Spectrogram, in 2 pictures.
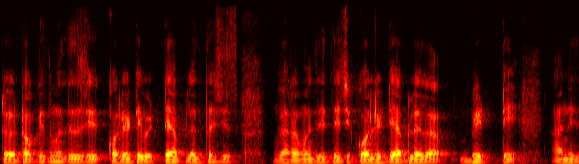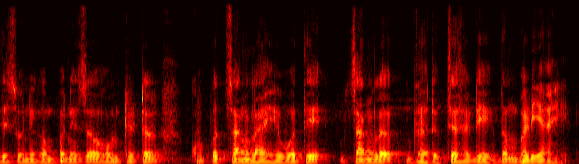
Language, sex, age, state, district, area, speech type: Marathi, male, 18-30, Maharashtra, Buldhana, urban, spontaneous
